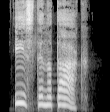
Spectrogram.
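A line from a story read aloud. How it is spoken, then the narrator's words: Joyful shout. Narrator (Ukrainian): радісно гукнув Мола-Несарт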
